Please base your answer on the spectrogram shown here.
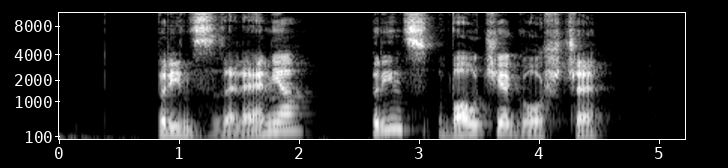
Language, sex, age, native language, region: Slovenian, male, 50-59, Slovenian, Central Slovenia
